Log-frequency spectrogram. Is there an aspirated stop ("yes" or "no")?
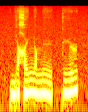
no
